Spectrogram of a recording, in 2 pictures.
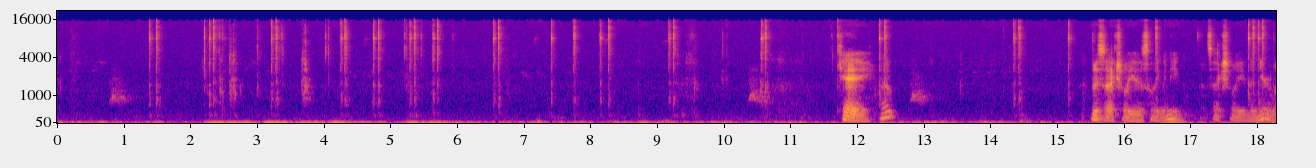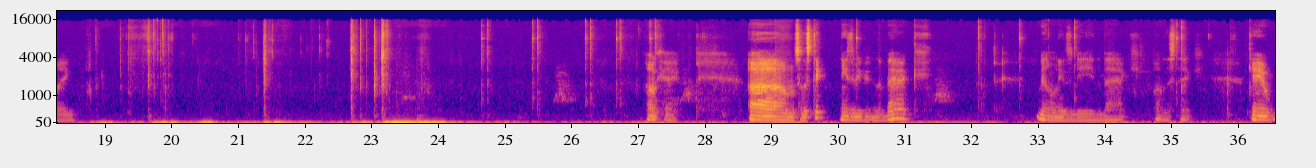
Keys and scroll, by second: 19.4-23.4 typing.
